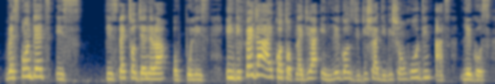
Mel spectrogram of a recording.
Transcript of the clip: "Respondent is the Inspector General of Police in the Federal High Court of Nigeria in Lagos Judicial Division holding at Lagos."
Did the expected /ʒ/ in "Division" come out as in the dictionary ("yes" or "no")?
no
